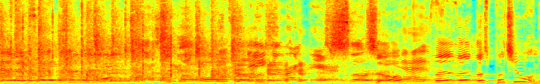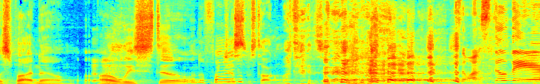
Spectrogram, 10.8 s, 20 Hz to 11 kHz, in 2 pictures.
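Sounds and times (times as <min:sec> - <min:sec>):
hand clapping from a small group: 0:00.0 - 0:02.7
laughter: 0:00.0 - 0:04.7, 0:06.3 - 0:10.7
speech: 0:02.6 - 0:10.7.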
